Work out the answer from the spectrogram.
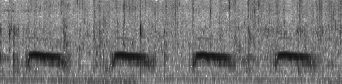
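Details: Four long, smooth cooing notes from a local zebra dove, each sliding slightly downward and lasting about half a second, repeated at a steady pace of nearly one per second.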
